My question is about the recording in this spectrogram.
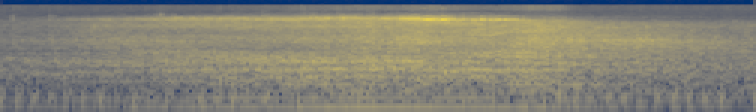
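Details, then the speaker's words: Honda Vario scooter (ojol rider's bike, CVT weights not replaced) ridden after being revved hard: smooth engine drone swelling and easing as it passes, no knock or rattle; engine sounds healthy. "ih dengerin mesinnya Pak ini mesin bunyi udah digeber udah dibawa lari juga suara mesinnya suara CVT nya CVT nya sekalian deh"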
